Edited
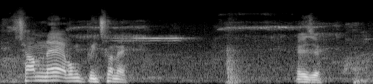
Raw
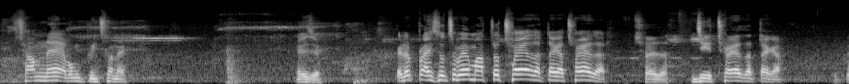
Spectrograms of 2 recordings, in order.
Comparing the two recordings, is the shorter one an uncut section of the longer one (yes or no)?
yes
